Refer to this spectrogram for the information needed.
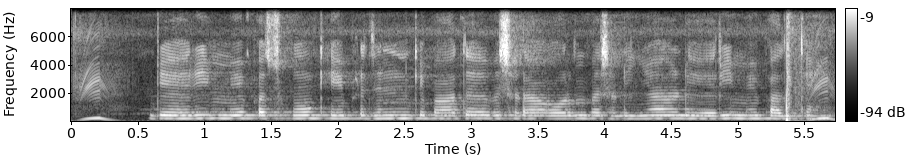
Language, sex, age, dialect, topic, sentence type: Hindi, female, 25-30, Awadhi Bundeli, agriculture, statement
